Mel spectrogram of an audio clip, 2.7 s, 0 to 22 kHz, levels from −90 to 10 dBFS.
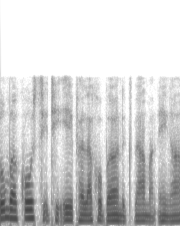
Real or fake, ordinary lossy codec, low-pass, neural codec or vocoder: fake; none; 5.4 kHz; codec, 16 kHz in and 24 kHz out, 0.6 kbps, FocalCodec, streaming, 4096 codes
